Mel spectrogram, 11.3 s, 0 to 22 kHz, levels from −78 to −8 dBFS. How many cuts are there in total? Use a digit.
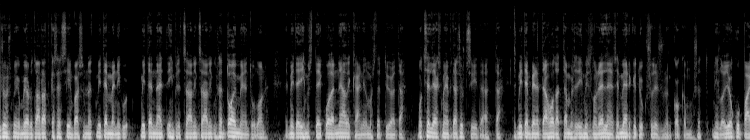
4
